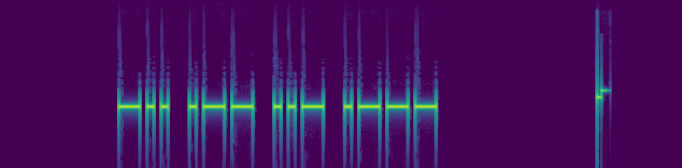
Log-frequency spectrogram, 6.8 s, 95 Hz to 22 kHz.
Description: Morse code, heard as a keyed tone, about 17 wpm, 700 Hz. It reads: DWUJ
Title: Four Challenging Letter-Number Combinations 17wpm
